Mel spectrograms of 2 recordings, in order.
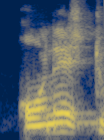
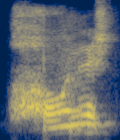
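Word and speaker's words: honest: ऐसे ही ऑनेस्ट को हम हॉनेस्ट तो नहीं बोलते, एच तो नहीं बोलते, तो एच में एच साइलेंट होता है, ऑनेस्ट बोलते हैं।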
